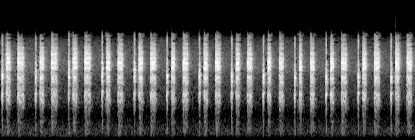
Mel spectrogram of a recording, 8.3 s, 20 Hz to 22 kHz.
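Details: Loud, close partridge call at dusk, 7 April 2022: a long, steady string of harsh, grating chuck notes, about one and a half per second, clear over a quiet background.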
